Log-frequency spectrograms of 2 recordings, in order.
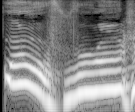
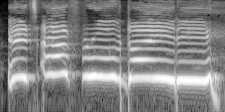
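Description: First: Slowed-down drawn-out shout of Aphrodite; slow motion. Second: Very high, slow drawn-out cry; slow motion. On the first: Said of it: "Meryl Streep slows down and goes". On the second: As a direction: stretch Aphrodite in slow motion. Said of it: "saying in slow motion". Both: Retold or imitated.

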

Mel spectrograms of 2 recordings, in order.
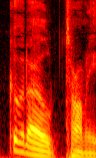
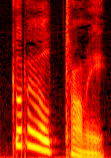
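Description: First: Called out loudly, a touch raised; hearty call to the cat; cried out. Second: Much higher, loud anxious cry; cried out high. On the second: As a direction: call "Good old Tommy!" high and loud, pitch falling on the end. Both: A narrator's reading. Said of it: "he cried".

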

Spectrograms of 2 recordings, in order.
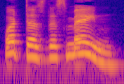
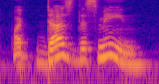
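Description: First: High, loud, slowed Irish demand; vociferating. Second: Said in the usual way. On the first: A narrator's reading. Captain furiously repeats the question at the lawyer. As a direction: hurl the question back in outrage. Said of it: "vociferated Captain O'Blunderbuss".

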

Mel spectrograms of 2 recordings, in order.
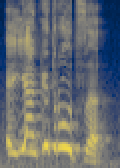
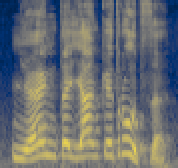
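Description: First: Slow, very high, loud query; astonished question. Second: NIENTE YANKETRUZ very slow, high, then falling; firm denial. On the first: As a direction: lift it high in disbelief. Listener asks in growing surprise. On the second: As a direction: draw out "niente Yanketruz" as a final no. Sergeant answers in the negative. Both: Acted.

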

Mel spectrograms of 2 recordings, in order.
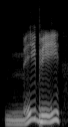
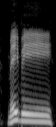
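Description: First: "Maybe" stretched out with a rising end; drawn-out questioning MAYBE. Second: Said in the usual way. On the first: Acted. Reader retrying Ross's line, "Maybe" drawn out and rising. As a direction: draw out "Maybe", lifting it at the end. Retake after hold up.

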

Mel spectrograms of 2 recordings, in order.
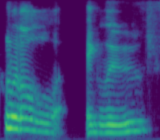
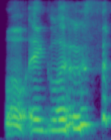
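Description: First: Amused slow repeat. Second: Amused repeat. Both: Real, not acted. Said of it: "you said igloos".

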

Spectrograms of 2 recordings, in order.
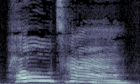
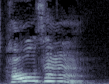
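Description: First: Whole time, slow, high and loud; emphatic whole time. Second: Whole time high and loud. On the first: Venting to viewers about the pictures, loud stress. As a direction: stretch out Whole time in disbelief. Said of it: "venting emphasis". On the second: Stressing to viewers how close the pictures were, loud. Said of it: "repeated emphasis". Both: Real, not acted.

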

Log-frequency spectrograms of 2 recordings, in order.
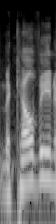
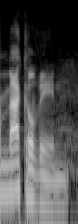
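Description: First: "McKelveen" with a K sound starting KEL; unsure pronunciation. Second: "McElveen" as MACK-ul-veen; alternative pronunciation. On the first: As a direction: say "McKelveen" as mick-KEL-veen. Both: Shown as a demonstration. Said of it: "don't actually know how to pronounce".

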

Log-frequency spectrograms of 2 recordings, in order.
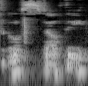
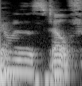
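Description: First: Whisper. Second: Said in the usual way. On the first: Pretend. Jokingly says stealthy stealthily.

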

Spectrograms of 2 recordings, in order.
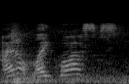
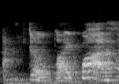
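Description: First: Flat, quiet, slow deadpan. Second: Higher, slow, mock-solemn echo; deadpan. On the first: Retold or imitated. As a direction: say it dead straight to camera. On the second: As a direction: repeat it with mock seriousness. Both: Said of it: "dead looks at the camera and says".

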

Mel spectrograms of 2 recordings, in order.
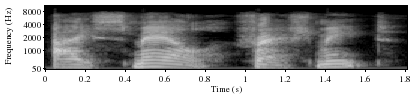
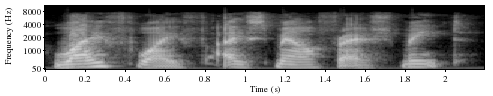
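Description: First: Slow suspicious ogre, sniffing. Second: Slow suspicious ogre call; lightly voiced ogre, drawn out. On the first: Acted. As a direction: drag it out like a sniffing giant. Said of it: "sniffed suspiciously and said". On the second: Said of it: "the ogre's first words were".

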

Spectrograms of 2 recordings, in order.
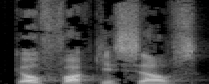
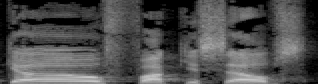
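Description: First: Said in the usual way. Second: Slow, high, stretched-out curse; drawn-out insult. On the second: Real, not acted. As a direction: stretch every word with contempt. Repeated insult at New Yorkers.

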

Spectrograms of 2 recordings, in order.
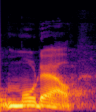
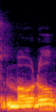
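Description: First: "modal" as mo-DELL, full last vowel; second pronunciation option. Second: "modal" as MO-dl, weak last vowel; first pronunciation option. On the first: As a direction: say "modal" with a clear DELL ending, falling. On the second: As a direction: say "modal" to rhyme with yodel. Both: Shown as a demonstration. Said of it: "They don't fucking tell you how to pronounce it".

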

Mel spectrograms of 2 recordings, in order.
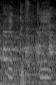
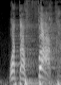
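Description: First: Tiny high whisper-soft gasp of disbelief; hushed shock. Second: High, loud outburst of disbelief; loud shock. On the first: Shopper overhearing a yelling mother, hushed shock. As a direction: react under your breath, high and very soft. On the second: Shopper reacting to mother's answer, loud shock. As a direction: exclaim it loudly, punching the swear. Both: Retold or imitated.

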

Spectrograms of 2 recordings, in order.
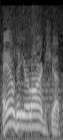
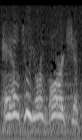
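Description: First: Stiff high amateur delivery; stilted line reading. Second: High slow prompting; feed him the line slowly; stage prompt line. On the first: Acted. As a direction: recite it like a nervous amateur. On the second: Shown as a demonstration.

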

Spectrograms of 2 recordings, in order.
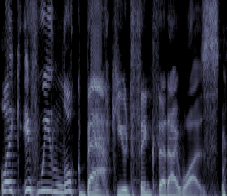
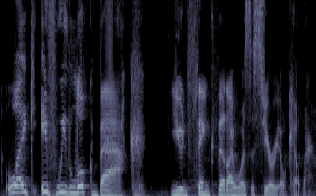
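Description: First: Slowly dictating a text message. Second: Dictating. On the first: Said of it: "This is for the podcast". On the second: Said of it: "read it back to me". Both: Shown as a demonstration.

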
